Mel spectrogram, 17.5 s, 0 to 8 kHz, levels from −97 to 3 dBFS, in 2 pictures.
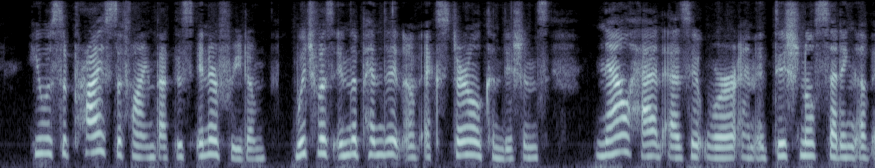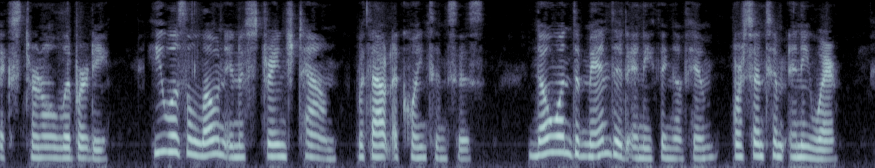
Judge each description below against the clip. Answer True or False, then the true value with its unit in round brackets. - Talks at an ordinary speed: True (155 wpm)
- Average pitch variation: True (4.1 semitones)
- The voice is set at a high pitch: True (210 Hz)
